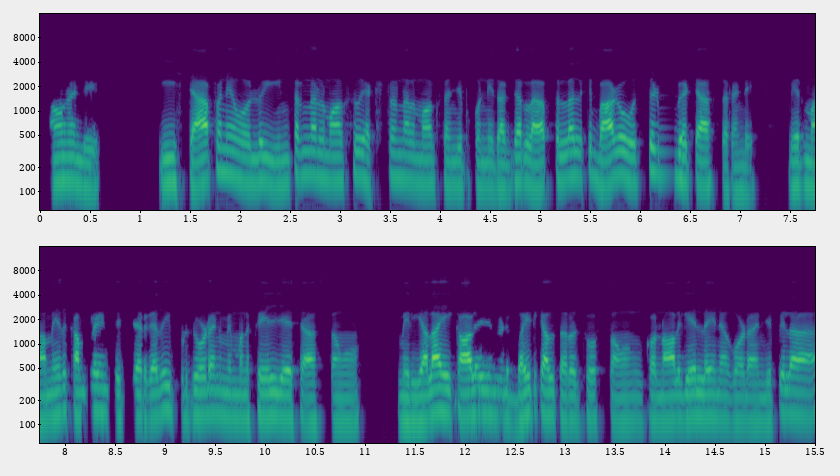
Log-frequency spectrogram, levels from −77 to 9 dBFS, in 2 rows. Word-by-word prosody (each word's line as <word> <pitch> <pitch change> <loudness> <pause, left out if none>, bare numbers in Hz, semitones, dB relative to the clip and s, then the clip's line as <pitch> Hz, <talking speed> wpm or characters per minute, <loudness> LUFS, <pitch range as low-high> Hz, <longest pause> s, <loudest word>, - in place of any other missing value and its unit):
అవునండి. 130 -4 -1 0.8
ఈ - - 0
స్టాఫనేవాళ్లు, 135 +2 +2
ఈ - - -4
ఇంటర్నల్ 155 +3 -2
మార్క్స్, 135 +2 -1
ఎక్స్‌టర్నల్ 140 +1 -6
మార్క్సని 120 -1 -3
జెప్పి 120 - -8
కొన్ని 115 -1 -6
దగ్గర్ల 125 +2 0 0.2
పిల్లలకి 150 +2 -1
బాగా 145 +6 +6
ఒత్తిడి 135 +6 -4 0.2
బెట్టేస్తారండి. 115 -7 -1 0.4
"మీరు 120 +1 -2
మా 115 - +4
మీద 130 +3 -1
కంప్లైంట్స్ 135 +1 0
ఇచ్చారు 120 0 -3
గదా! 125 +4 +1
ఇప్పుడు 125 -2 -12
జూడండి, 130 0 +1
మిమ్మల్ని 120 -1 -4
ఫెయిల్ 125 0 +1
జేసేస్తాము. 110 -2 -1 0.5
మీరు 110 0 -1
ఎలా 135 - +10
ఈ - - -2
కాలేజీ 130 +2 +6
నుండి 120 -2 -6
బయటికి 135 +3 +1
ఎళ్తారో 115 -2 -1
చూస్తాం. 115 -1 -4 0.2
ఇంకో 115 +1 -4
నాలుగేళ్లైనా 120 +1 +1
గూడా" 110 -1 -1
అని 110 - -8
జెప్పి 115 +5 -5
ఇలా 130 -1 +5
125 Hz, 155 wpm, -23 LUFS, 115-135 Hz, 0.8 s, ఎలా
